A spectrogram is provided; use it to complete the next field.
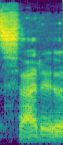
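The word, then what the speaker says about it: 去る: It's pronounced sa of saru, not saru as in monkey, but saru as in to leave, kyo or ko, and it means to leave or go away.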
